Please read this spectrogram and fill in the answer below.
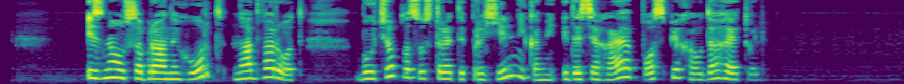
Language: Belarusian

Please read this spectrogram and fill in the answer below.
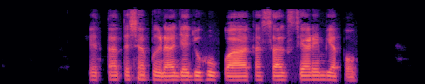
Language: Guarani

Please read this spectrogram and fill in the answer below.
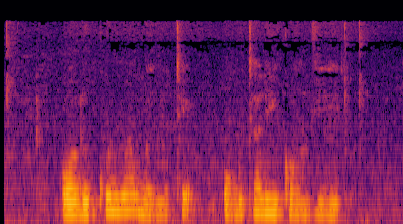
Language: Ganda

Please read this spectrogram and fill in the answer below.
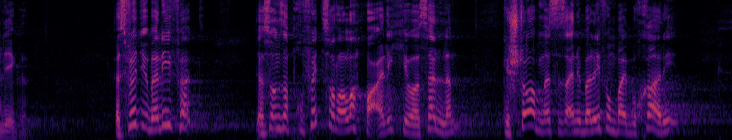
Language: German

